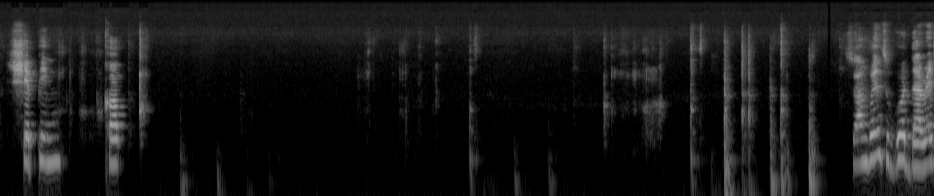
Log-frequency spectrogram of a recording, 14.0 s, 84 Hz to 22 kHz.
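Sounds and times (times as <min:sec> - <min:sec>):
utensils clicking and scraping pot: 0:09.0 - 0:11.8.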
